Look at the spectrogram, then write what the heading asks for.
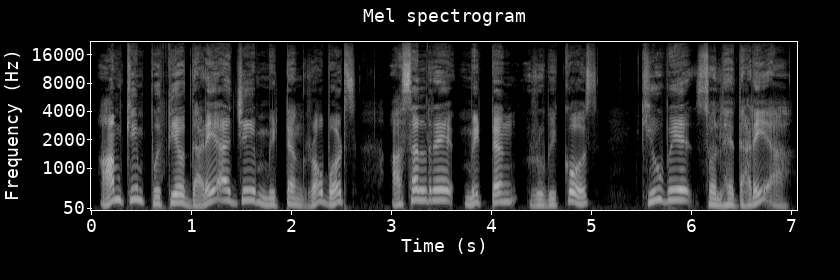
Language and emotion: Santali, surprised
